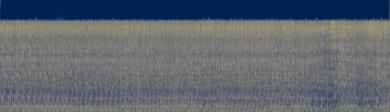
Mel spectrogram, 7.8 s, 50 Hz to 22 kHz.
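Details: 1963 Pontiac 389 V8 at first start, running on 2-cycle gas, powered via jump box: deep, steady V8 rumble holding an even lope with no knocks or misfires; normal idle.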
